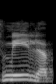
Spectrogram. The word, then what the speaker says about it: Milja: It's Milja, but it's fine. I'm used to mispronunciations.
